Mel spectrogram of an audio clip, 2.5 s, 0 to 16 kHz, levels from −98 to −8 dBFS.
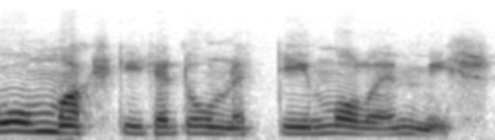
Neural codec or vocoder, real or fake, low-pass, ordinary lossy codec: none; real; 14.4 kHz; Opus, 16 kbps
